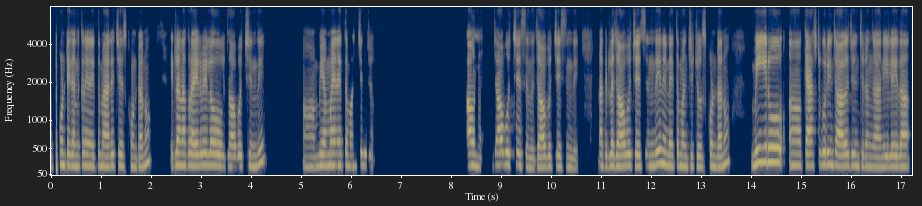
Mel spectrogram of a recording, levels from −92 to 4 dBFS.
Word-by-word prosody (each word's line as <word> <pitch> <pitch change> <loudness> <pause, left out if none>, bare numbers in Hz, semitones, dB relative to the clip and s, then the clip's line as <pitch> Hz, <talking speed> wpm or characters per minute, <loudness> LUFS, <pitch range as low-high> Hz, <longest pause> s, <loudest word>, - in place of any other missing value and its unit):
ఒప్పుకుంటే 210 +3 -1
గనక 190 +1 -3
నేనైతే 195 0 -1
మ్యారేజ్ 195 +2 +1
చేసుకుంటాను. 190 +2 -3 0.5
ఇట్లా 215 +1 +4
నాకు 210 0 -2
రైల్వే‌లో 205 +1 +2 0.3
జాబ్ 185 +1 -1
ఒచ్చింది. 195 +6 -3 0.9
ఆహ్, 180 0 -6
మీ 205 - 0
అమ్మాయినయితే 210 +1 +1
మంచిగా 190 +2 -6
జూ" 385 - -9 1.9
అవును. 205 -3 +2 0.3
జాబ్ 220 +1 +3
ఒచ్చేసింది. 200 -5 -4
జాబ్ 180 +1 +2
ఒచ్చేసింది. 180 -2 -5 0.5
"నాకిట్లా 200 0 0
జాబ్ 190 +1 +4
ఒచ్చేసింది 200 +1 -1
నేనైతే 200 -2 0
మంచిగా 190 0 -4
చూసుకుంటాను. 185 +3 -1 0.6
మీరు 260 +2 +7 0.4
ఆహ్, 210 0 0
క్యాస్ట్ 205 +1 +3
గురించి 220 -1 +1
ఆలోచించడం 195 -1 -1
గాని, 175 +1 0
లేదా 190 0 +2
195 Hz, 115 wpm, -24 LUFS, 185-210 Hz, 1.9 s, మీరు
